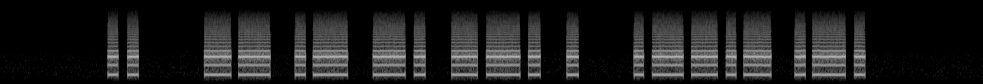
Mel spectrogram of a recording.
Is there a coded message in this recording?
Yes: Morse code (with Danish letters) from 1.0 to 8.7 s, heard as a buzzer, hand-sent with a straight key, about 13 wpm. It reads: I MANGE ÅR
